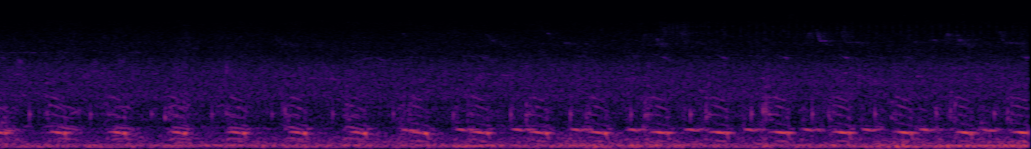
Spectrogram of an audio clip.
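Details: Grey crowned crane, also called African crowned crane, an endangered species; a steady run of mid-pitched honking notes, close to two per second, over a low rumbling hum.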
